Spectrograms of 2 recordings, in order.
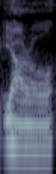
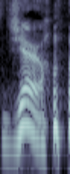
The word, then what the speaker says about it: Gerald: His name is Gerald, and he says, Mr. Jarl. And he goes, why do you insist on pronouncing my name Jarl without the J? It's Gerald.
